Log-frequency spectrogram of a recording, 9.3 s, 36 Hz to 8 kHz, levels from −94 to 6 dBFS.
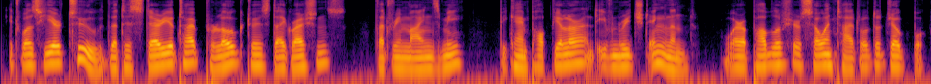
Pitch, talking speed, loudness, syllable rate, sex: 115 Hz, 170 wpm, -19 LUFS, 6.0 syllables/s, male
